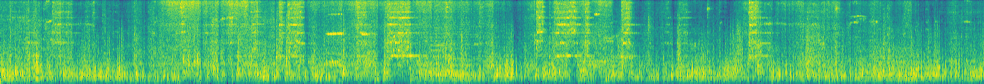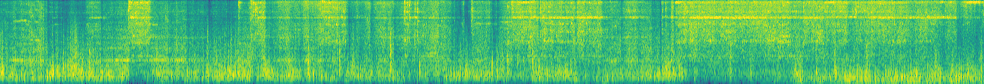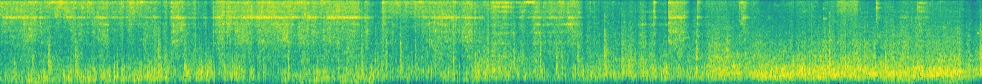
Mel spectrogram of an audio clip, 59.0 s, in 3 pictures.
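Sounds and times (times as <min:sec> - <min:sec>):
train running noise: 0:00.0 - 0:59.0
high-pitched squeal: 0:29.8 - 0:51.0.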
